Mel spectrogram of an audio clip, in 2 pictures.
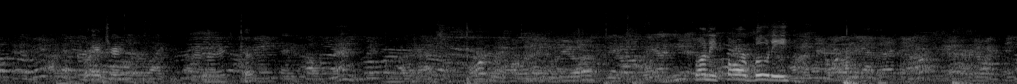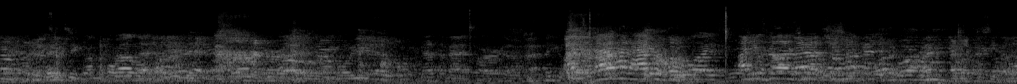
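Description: Playing cards are shuffled and placed on a table.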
